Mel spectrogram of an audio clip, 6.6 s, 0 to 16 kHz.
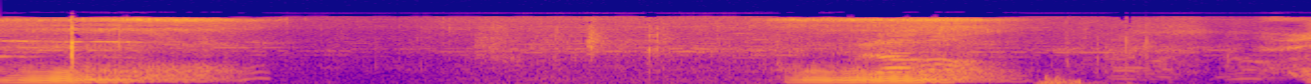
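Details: Two loud, rattling, low-pitched snores about four seconds apart from a man asleep sitting in a chair with head bowed, around 5 a.m. after vomiting; quiet breathing and faint room noise between: snoring.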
